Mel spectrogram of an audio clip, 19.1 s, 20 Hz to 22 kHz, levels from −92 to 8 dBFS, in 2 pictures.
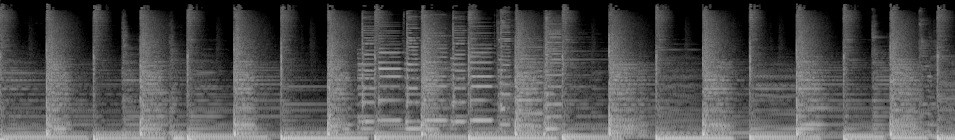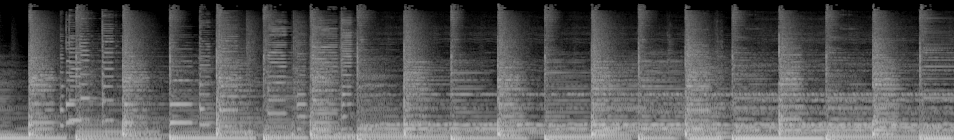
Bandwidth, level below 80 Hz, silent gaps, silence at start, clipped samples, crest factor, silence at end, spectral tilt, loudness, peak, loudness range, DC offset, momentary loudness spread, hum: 19.5 kHz; -26 dBFS; none; 0 s; under 0.1%; 18 dB; 0 s; -5.5 dB/octave; -21 LUFS; -2 dBFS; 2 LU; under 0.1%; 4 LU; none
